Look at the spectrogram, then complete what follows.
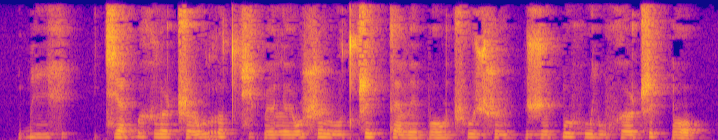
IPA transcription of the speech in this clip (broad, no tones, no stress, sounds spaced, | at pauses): ɓ i x | t͡ɕ ɛ ɡ͡b ɵ x l ɵ ʈ͡ʂ ɵ w r o t t͡ɕ ʏ k͡p ʏ l ʏ w ʂ ʏ β u t ʈ͡ʂ i p t ɛ β e p o w ʈ͡ʂʰ u ʒ ʂ ʉ | ʒ ʏ k͡p u x w i w x ɵ ʈ͡ʂ i k͡p o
